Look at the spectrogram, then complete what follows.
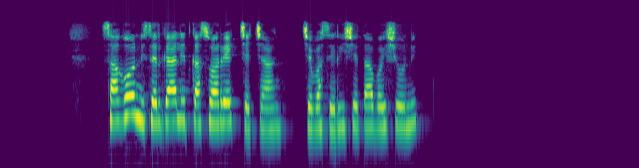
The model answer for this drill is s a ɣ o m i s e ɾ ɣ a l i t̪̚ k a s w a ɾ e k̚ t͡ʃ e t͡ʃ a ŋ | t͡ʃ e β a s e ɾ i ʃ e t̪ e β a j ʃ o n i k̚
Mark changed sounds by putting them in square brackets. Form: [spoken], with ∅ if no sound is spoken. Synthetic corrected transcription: s a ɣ o [n] i s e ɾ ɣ a l i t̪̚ k a s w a ɾ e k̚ t͡ʃ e t͡ʃ a ŋ | t͡ʃ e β a s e ɾ i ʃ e t̪ [a] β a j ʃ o n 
